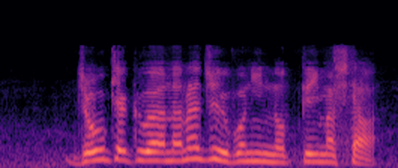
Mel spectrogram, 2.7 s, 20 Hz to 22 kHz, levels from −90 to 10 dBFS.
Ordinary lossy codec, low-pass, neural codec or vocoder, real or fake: AAC, 32 kbps; 7.2 kHz; codec, 24 kHz, 6 kbps, HILCodec; fake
